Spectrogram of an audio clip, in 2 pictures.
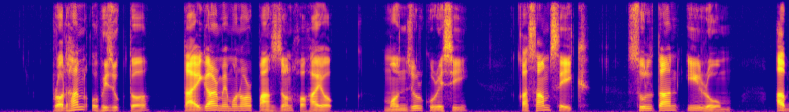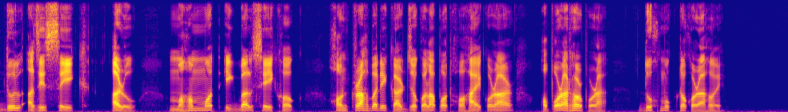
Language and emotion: Assamese, neutral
